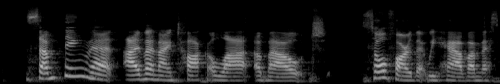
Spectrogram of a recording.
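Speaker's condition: Bilateral cleft lip and palate; congenital

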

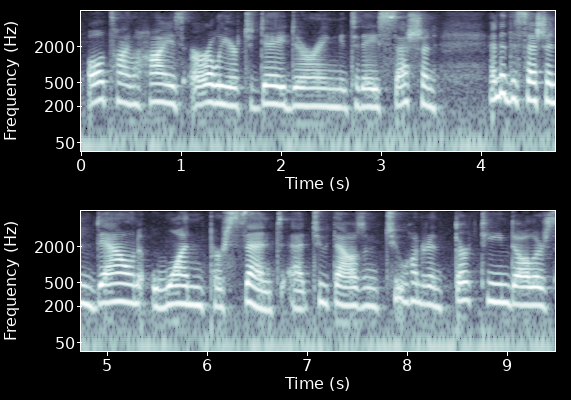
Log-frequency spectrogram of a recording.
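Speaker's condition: No condition

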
